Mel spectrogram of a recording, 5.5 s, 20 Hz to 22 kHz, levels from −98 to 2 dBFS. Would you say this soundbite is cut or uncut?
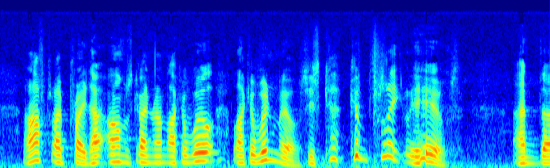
cut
